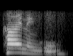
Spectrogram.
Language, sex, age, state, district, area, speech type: Assamese, female, 60+, Assam, Morigaon, rural, conversation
